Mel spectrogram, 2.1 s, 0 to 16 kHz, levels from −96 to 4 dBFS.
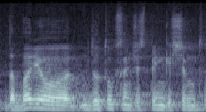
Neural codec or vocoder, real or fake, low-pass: none; real; 14.4 kHz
